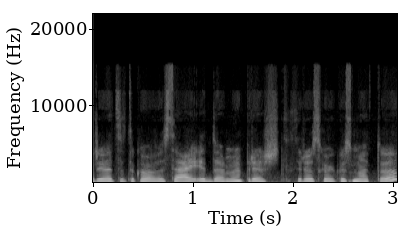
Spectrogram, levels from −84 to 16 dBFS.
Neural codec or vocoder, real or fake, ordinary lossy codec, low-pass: none; real; Opus, 16 kbps; 14.4 kHz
